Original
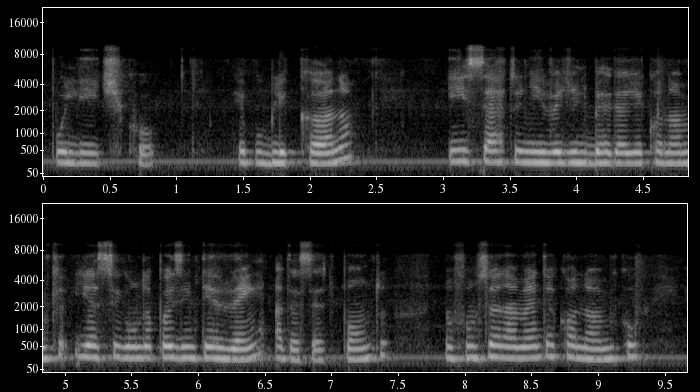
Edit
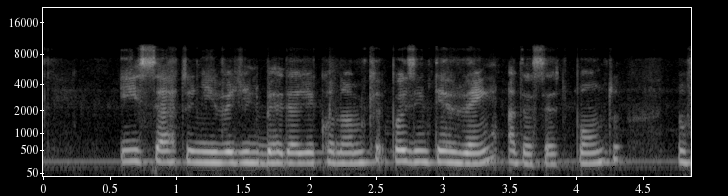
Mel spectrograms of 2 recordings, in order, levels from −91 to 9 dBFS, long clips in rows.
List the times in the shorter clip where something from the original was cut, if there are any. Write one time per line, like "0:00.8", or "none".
0:02.6

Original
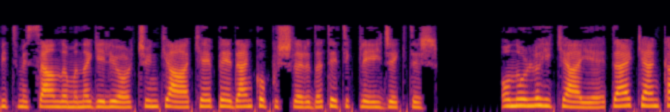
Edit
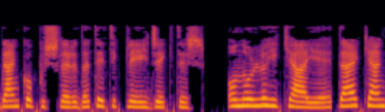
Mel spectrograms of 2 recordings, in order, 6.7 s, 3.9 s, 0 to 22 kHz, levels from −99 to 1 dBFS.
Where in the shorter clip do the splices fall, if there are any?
0:02.1

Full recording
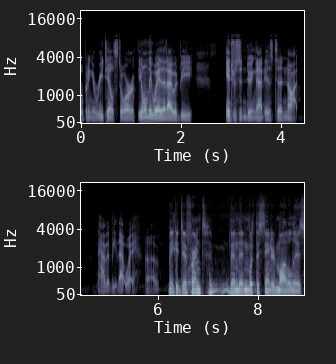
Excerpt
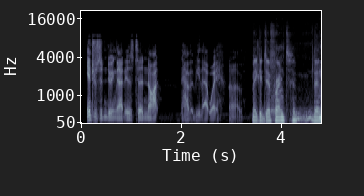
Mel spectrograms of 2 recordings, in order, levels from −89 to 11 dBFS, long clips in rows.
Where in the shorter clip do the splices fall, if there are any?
none

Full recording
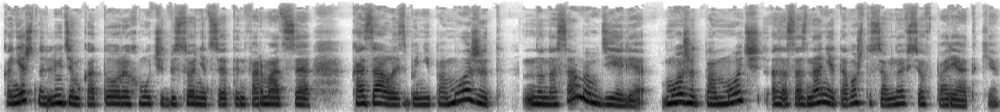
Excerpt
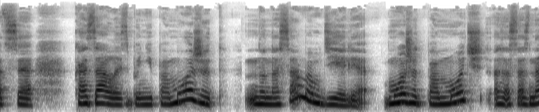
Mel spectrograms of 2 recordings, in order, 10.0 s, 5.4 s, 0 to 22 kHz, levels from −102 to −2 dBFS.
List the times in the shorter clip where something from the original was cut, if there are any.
none

